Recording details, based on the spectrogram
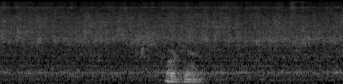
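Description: Cold water runs steadily from a tap into a sink, a constant rushing hiss throughout, with a brief spoken remark in the middle.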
